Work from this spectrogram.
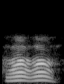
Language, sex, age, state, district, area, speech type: Assamese, male, 30-45, Assam, Golaghat, urban, conversation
